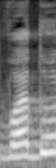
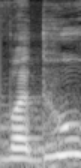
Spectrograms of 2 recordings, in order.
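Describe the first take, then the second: First: The final vowel is a short u. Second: The final vowel is a long u. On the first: The speaker calls it wrong. "वधु नहीं होता, धा में यहाँ पर छोटा ऊ की मात्रा का प्रयोग है, ये गलत है" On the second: The speaker calls it right. "बड़ा ऊ लगेगा"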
